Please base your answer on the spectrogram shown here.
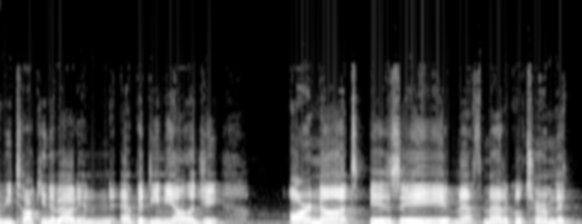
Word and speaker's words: R naught: R2, R naught. That's how it's pronounced.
